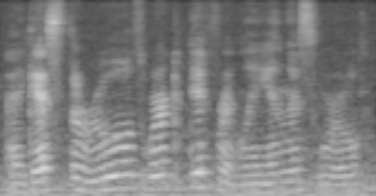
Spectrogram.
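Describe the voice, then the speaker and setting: A woman's voice: lowish voice, normal speed, recorded from a distance, background noise, natural voice. A woman voicing a casual, puzzled young character in a puppet show, with matter-of-fact delivery.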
